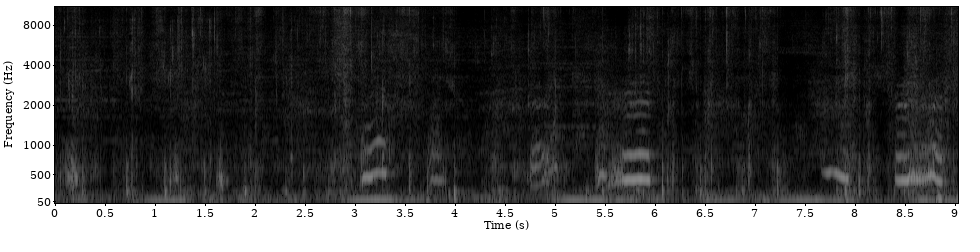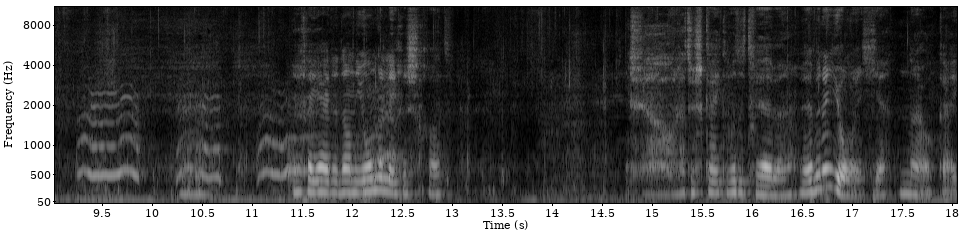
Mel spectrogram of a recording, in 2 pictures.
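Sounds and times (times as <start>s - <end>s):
dog whimpering: 0.0s - 13.3s.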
